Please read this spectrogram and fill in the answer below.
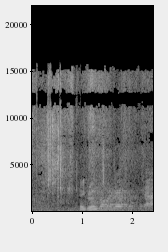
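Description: Faint rustling and handling of a cloth flag as it is held up against a wall. A man's voice follows from about a second in.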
